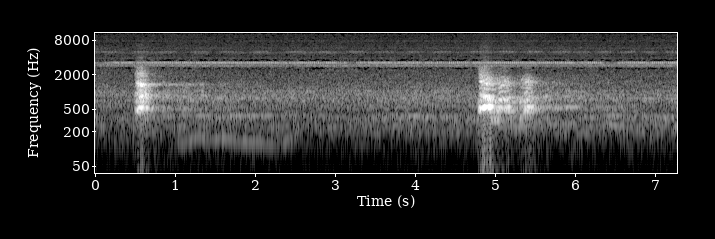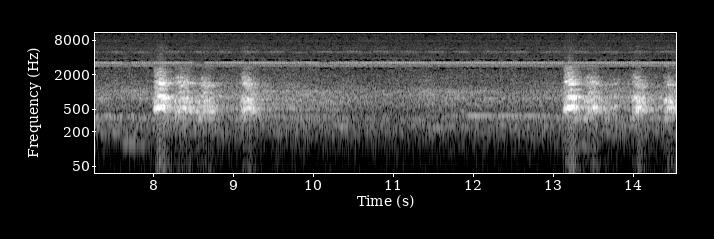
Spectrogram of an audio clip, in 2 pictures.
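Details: Rex the dog running around at night, recorded October 7, 2018: short harmonic barks in ones and doubles spaced several seconds apart, over a steady high electrical whine.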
